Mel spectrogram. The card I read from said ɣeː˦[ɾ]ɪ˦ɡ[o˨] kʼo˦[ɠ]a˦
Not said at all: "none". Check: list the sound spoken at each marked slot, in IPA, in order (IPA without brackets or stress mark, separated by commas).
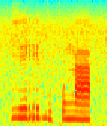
r, u˨, ŋ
